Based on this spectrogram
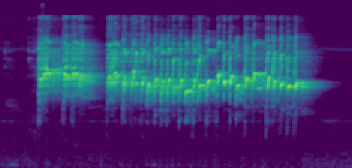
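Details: Bornean green leafbird from Berau, Kalimantan, giving a harsh besetan song used to provoke newly caught birds: two loud buzzy, rasping phrases of rapid pulses, the second longer and ending in a fading trill, with no other sounds.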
